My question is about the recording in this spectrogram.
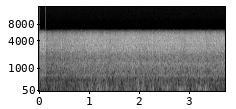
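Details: Knocking engine at rough idle on a just-bought 2005 Ford Escape: irregular dull knocks through a noisy hiss, cause not pinned down.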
